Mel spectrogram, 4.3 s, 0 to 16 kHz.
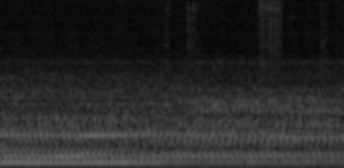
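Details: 2003 Honda Civic driving: steady low whir under road noise that gets louder and faster with road speed regardless of gear; cause unknown.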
